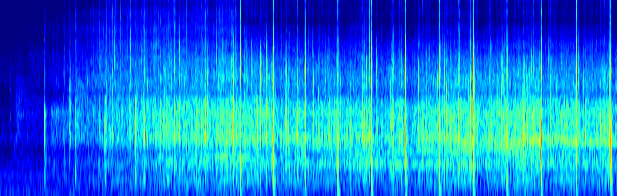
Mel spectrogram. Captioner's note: attendees applauding and cheering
